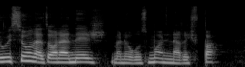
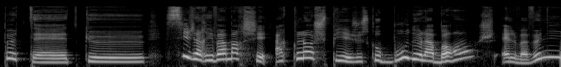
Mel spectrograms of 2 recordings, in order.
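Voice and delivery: louder hopeful rabbit voice; rabbit announcing; 5 semitones higher, 7 dB louder than usual. Acted. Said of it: "annonce Lapin".

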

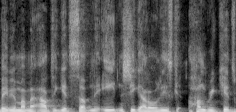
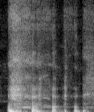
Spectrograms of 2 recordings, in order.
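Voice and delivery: brief amused chuckle; short chuckle; 3 semitones lower than usual. Real, not acted. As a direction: chuckle to yourself. Laughs at own joke.

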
